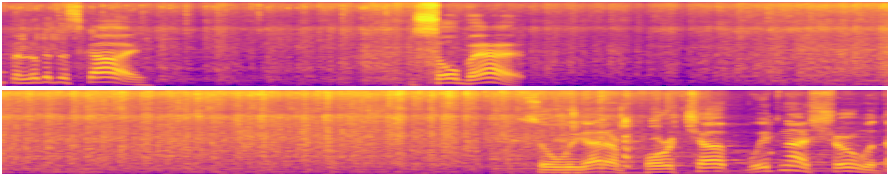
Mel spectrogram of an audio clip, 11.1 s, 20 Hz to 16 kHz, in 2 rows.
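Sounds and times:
rain falling steadily: 0:00.0 - 0:10.1.

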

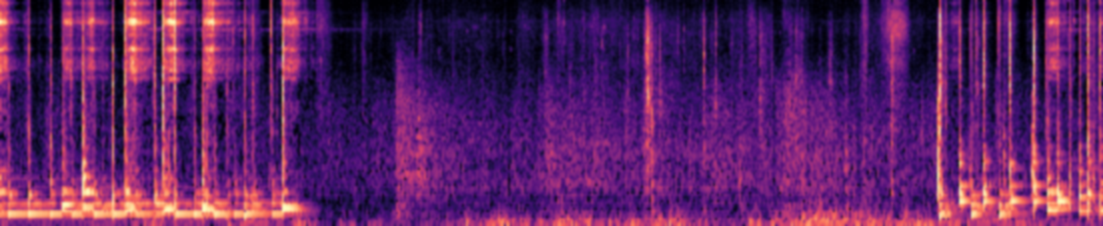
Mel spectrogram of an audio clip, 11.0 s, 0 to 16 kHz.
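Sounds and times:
low thuds on conga: 0:00.0 - 0:03.2, 0:09.4 - 0:11.0.

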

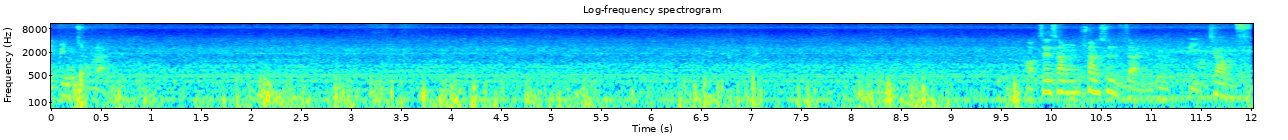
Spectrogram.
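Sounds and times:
low rumble of room noise: 0:00.0 - 0:12.0.

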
